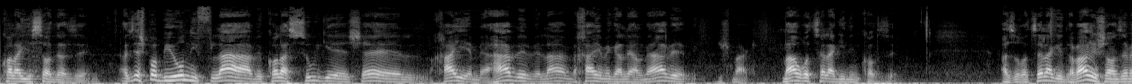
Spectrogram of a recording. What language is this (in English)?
Hebrew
